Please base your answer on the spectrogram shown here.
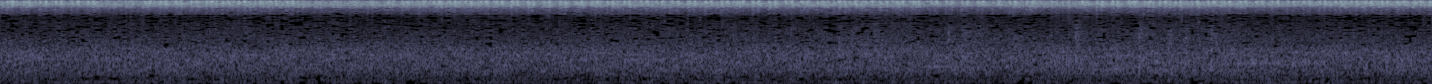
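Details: Crickets, male insects stridulating by running one wing across the toothed vein of the other, give a steady, dense high-pitched trill that never pauses; no other sounds stand out.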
